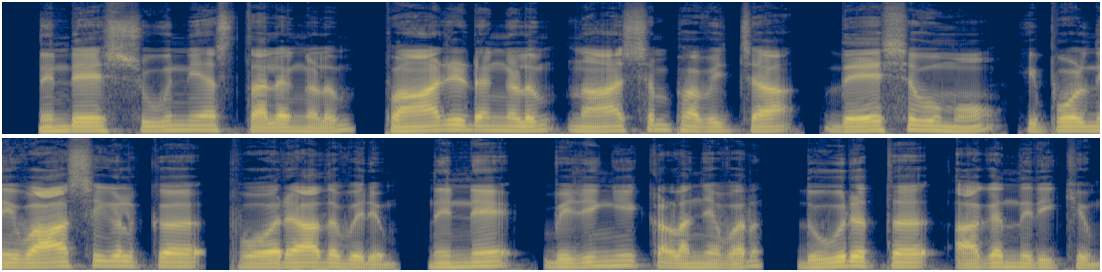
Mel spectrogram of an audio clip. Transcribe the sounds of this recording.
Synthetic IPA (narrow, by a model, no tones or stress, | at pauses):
ninde̞ɕuːnjɐst̪ʰɐlɐŋːɐɭumpaːɻiɽɐŋːɐɭumnaːɕɐmbʱɐʋit͡ɕːɐd̪e̞ːɕɐʋumo̞ːipːo̞ːɭniʋaːsiɣɐɭkɨpo̞ːɾaːðɐʋɐɾumninːeʋiɻuŋːikːɐɭɐɲːɐʋɐrd̪uːɾɐt̪ːɨɐɡɐnːiɾikʲːum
